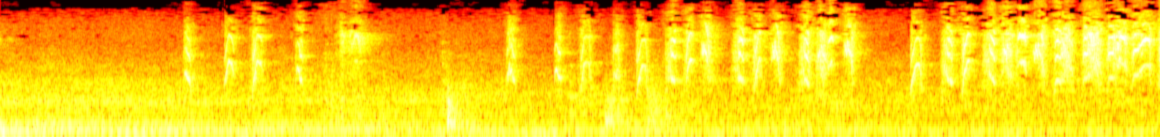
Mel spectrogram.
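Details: Crimson Sunbird ngleper song for stirring other sunbirds: scattered sharp high ticks that speed up into quick rattling chatter toward the end, with quiet gaps.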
